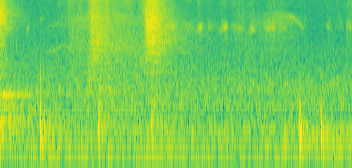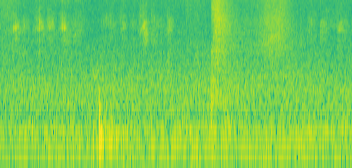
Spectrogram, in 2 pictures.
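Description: Chalk or marker writing a definition on a classroom board during a chemistry lecture, soft scratchy strokes with a few sharper taps, quiet and steady over roughly seven seconds with no talking.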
